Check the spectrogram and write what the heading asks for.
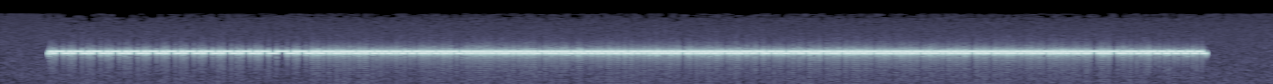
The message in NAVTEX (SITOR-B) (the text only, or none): UCKZKNL PIFOMQ ITFHDDK JFSHHRK LSSBLP BHMW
